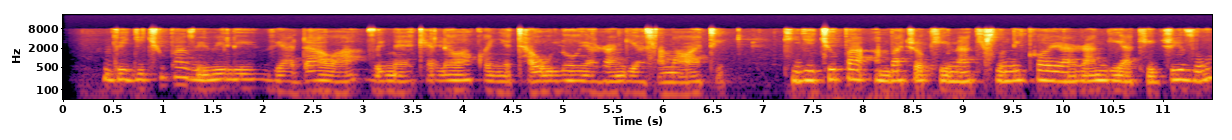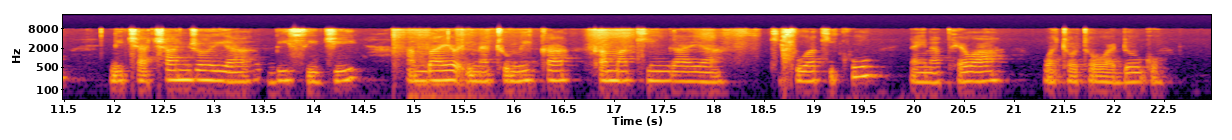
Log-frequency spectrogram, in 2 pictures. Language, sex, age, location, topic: Swahili, female, 25-35, Nairobi, health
